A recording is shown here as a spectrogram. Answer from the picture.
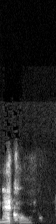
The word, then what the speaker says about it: Ekholm: Ekholm.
